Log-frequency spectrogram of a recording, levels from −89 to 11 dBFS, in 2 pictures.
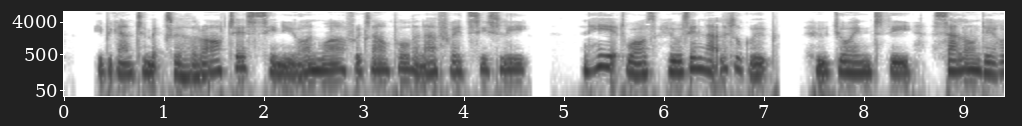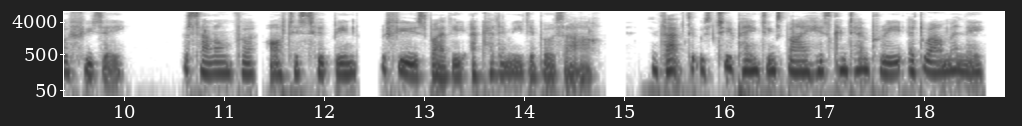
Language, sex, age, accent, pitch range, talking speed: English, female, 50-69, British, 150-180 Hz, 175 wpm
